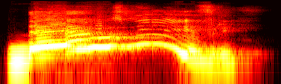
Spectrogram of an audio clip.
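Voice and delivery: high, drawn-out exclamation of refusal; mock horrified refusal. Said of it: "Aí você fala".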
